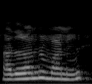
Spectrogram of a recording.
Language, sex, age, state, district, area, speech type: Bengali, female, 18-30, West Bengal, Uttar Dinajpur, urban, spontaneous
